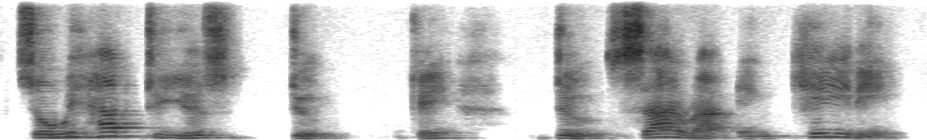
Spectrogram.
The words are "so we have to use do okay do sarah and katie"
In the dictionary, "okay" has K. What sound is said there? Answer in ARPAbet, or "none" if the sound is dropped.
K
